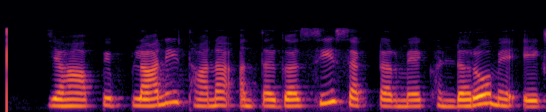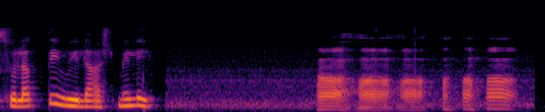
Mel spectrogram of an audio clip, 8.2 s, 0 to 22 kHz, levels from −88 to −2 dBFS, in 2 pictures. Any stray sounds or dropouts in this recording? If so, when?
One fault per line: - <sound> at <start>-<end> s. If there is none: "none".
- laugh at 6.5-8.0 s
